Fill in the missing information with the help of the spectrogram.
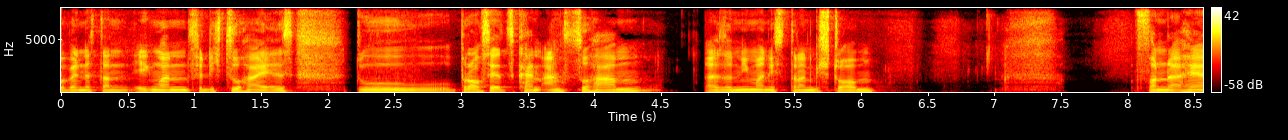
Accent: Indonesia; German is a second language; Ich komme ja aus Indonesien.

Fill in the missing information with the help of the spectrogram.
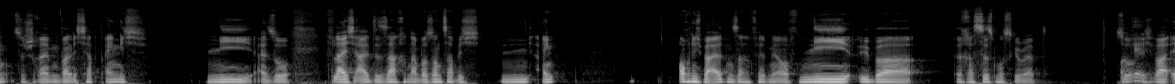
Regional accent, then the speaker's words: Greding, Bavaria, Germany; ich bin aufgewachsen in Greding, das mhm. ist hier in der Nähe, und da ist, glaube ich, heute immer noch 30% AfD-Wähler oder sowas.

